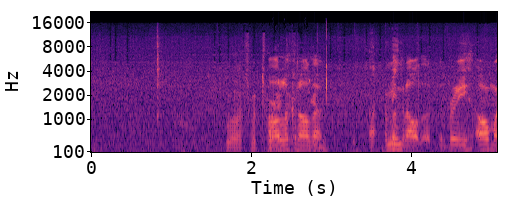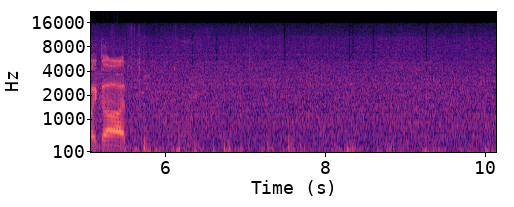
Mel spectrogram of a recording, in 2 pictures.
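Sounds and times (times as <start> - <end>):
speech: 1.7 - 5.8
strong storm wind buffeting the microphone: 2.3 - 10.1.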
